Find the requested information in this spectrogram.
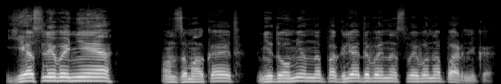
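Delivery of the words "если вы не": loud, high, slow attempt; faltering recital. A narrator's reading. Policeman stuck mid-warning, loud and drawn out. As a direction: stretch it out, then break off.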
